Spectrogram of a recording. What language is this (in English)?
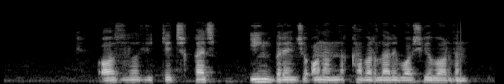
Uzbek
